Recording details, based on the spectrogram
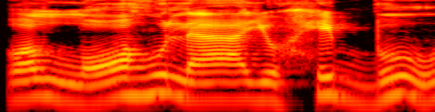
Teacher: یحب با کو سختی سے ادا کریں گے تشدید کی وجہ سے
